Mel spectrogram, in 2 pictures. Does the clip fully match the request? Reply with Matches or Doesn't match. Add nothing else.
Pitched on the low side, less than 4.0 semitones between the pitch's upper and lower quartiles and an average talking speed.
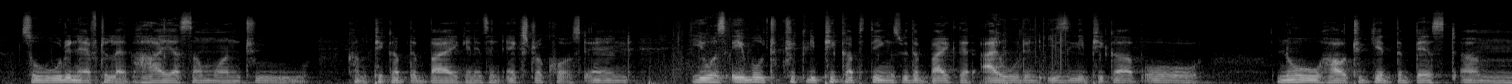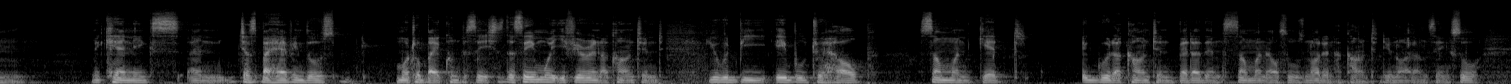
Matches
